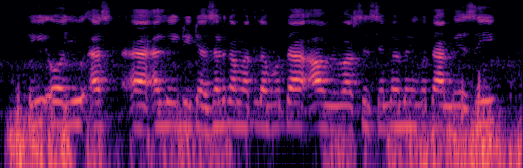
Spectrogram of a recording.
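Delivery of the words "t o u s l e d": slow, each letter said apart; spelled out letter by letter. Shown as a demonstration. Teacher spelling tousled for students, slow and letter by letter. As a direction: spell it out slowly for the class.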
